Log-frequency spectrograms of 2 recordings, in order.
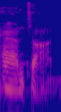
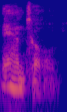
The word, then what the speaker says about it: Anton: not an actual singer my mother and father named meet Anton and that is how they preferred and that's how I had pronounced my first name but dear Weston would always hold me Antone Antone and we did many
